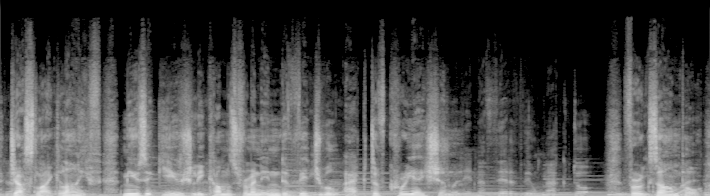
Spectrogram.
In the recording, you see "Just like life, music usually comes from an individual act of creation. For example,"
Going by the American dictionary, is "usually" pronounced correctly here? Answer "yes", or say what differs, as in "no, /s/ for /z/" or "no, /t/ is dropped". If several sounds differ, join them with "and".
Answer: yes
